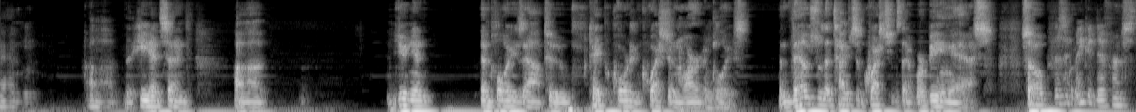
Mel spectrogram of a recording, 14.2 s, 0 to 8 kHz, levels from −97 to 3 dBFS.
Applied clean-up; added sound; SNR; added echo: neural mask model DeepFilterNet 3.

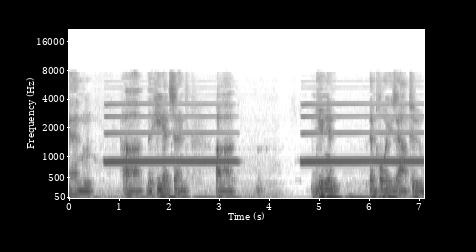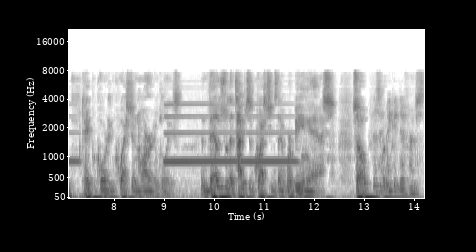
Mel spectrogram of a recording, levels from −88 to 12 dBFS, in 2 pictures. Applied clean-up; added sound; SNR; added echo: none; Wind instrument, woodwind instrument; 11 dB; reverberation time 0.2 s.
